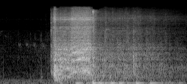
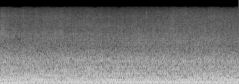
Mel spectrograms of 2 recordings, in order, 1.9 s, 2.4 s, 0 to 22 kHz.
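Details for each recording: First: Kubota Z122R mower after new carburetor and fuel filter, one short crank and sputter that dies within a second; fuel filter seen dry, fuel pump not pumping; fuel pump failure. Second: Kubota Z122R mower after new carburetor and new fuel filter, cutting grass: steady, even drone with a firm low hum under load, no surging or hunting; healthy running.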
